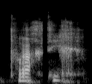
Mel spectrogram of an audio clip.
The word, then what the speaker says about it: prachtig: We and you almost typed it correctly as well, but we don't use the g, but the ch in prachtig. And the last G is the right G we just did.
